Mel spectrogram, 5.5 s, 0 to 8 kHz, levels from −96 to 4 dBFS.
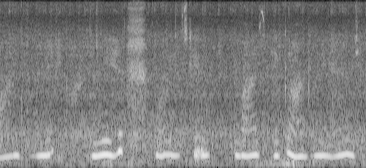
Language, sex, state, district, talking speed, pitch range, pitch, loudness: Hindi, female, Bihar, Kishanganj, 45 wpm, 230-245 Hz, 230 Hz, -14 LUFS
